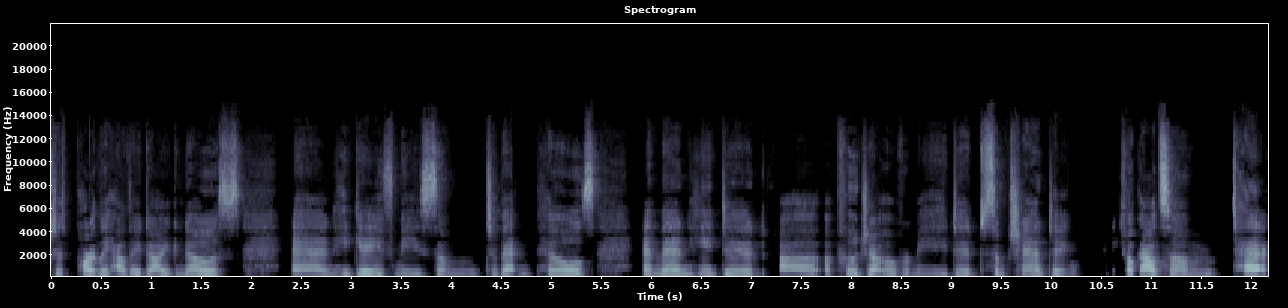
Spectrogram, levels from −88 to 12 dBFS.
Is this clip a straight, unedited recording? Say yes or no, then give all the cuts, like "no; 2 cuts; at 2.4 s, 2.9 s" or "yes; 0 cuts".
yes; 0 cuts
